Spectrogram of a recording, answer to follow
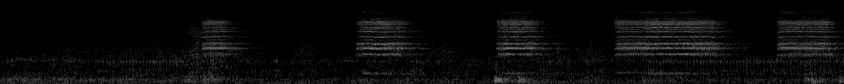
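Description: Handheld ghost-hunting detector with an antenna giving short buzzing alert tones, five bursts at uneven intervals, the fourth the longest at about a second. Each burst is the meter registering a hit, which the investigator takes for a spirit touching or nearing it.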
